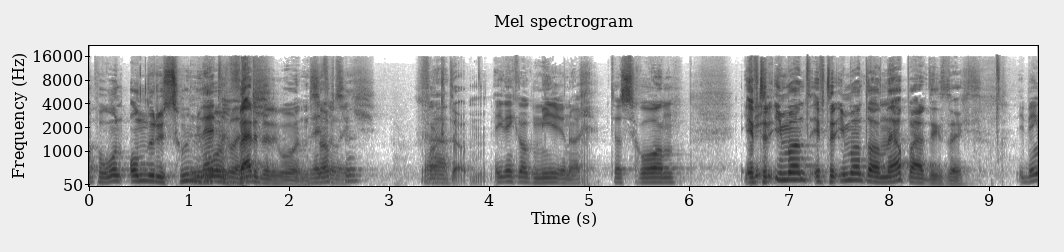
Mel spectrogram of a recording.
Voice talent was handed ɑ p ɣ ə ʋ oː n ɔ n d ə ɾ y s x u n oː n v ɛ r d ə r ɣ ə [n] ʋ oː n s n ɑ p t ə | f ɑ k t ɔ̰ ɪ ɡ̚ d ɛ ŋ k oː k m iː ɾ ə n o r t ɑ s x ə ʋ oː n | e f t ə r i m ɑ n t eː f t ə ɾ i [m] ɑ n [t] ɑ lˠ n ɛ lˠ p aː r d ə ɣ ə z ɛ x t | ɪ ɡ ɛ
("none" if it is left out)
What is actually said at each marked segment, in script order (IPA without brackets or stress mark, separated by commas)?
none, m, t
